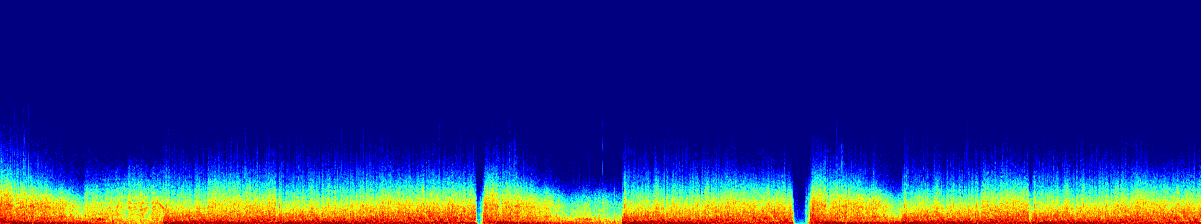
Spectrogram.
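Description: Explosions boom and roar, one after another.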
